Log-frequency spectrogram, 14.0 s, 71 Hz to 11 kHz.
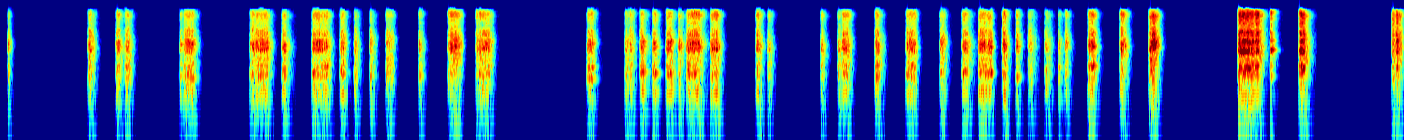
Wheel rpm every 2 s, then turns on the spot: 90, 90, 90, 90, 90, 90, 190.
none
